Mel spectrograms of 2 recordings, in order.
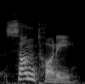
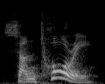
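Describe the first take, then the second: First: Suntory with even syllables, no heavy middle stress; Japanese-style Suntory. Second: Suntory with the stress on TOR, English style; anglicised Suntory. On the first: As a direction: say Suntory close to the Japanese way, SUN-to-ree. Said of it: "much closer to what we say in Japan". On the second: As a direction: lean on the middle syllable of Suntory, sun-TAW-ree. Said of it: "you may naturally say". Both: Shown as a demonstration.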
